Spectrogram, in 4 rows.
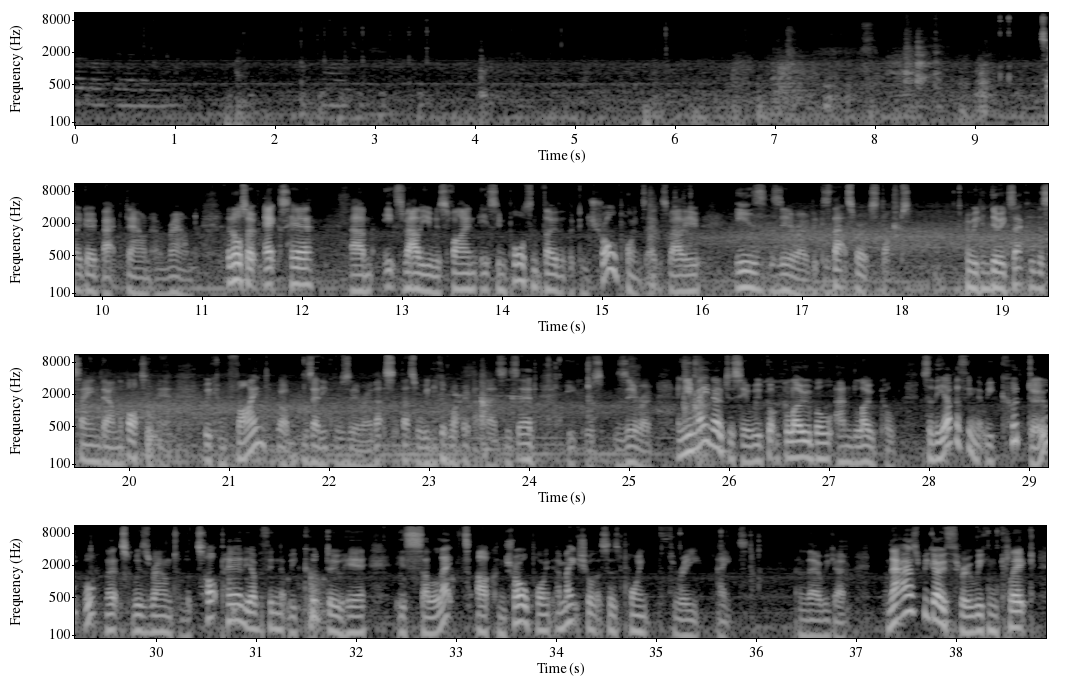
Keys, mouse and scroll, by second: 11.0 click, 13.5 click, 15.5 KP_0, 15.6 Return, 17.8-18.2 scroll down 1, 18.9 shift+middle click, 19.0-19.5 scroll up 2, 19.5 shift+middle click, 20.4 click, 20.4 click, 22.9 click, 24.0 KP_0, 24.3 Return, 27.5-28.0 scroll down 1, 28.0 middle click, 29.1 KP_1, 29.8 shift+middle click, 31.2-32.0 scroll up 1, 32.0 click, 32.0 scroll up 1, 33.9 click, 34.9 KP_3, 35.3 KP_8, 35.7 Return, 36.9 right click, 36.9 click, 37.8 click, 38.7 g.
